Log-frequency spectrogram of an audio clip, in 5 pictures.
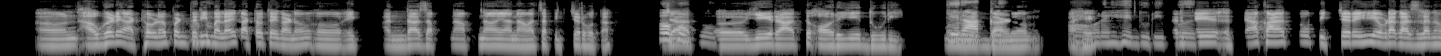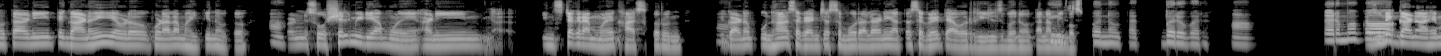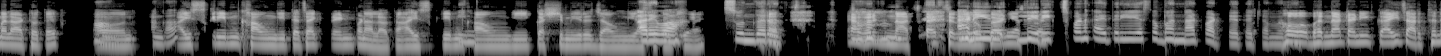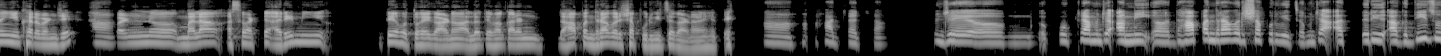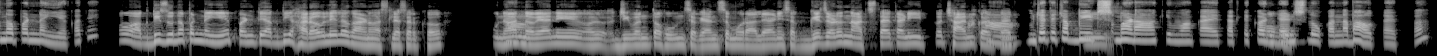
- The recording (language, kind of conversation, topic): Marathi, podcast, काही जुनी गाणी पुन्हा लोकप्रिय का होतात, असं तुम्हाला का वाटतं?
- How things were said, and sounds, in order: other background noise; unintelligible speech; chuckle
